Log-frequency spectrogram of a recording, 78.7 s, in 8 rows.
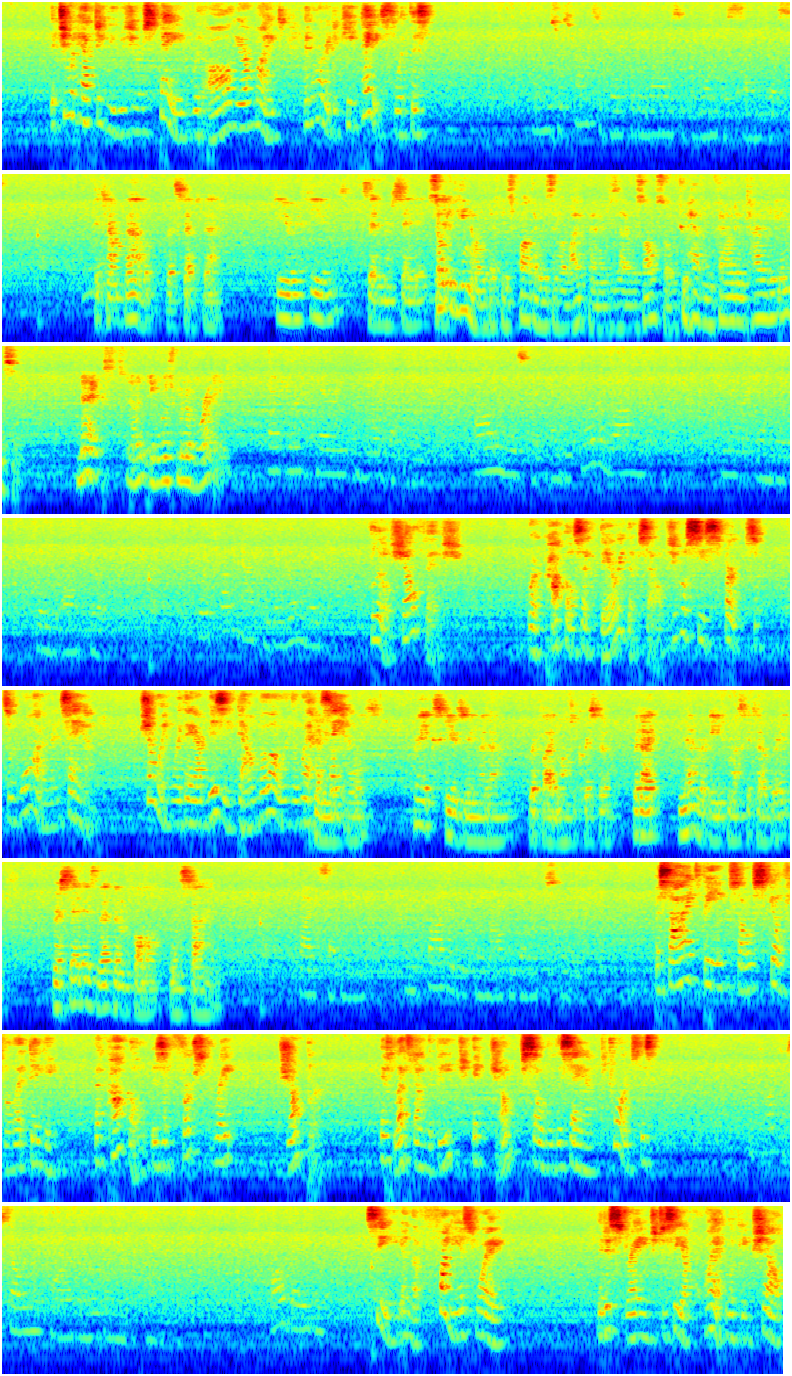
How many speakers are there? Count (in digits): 5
